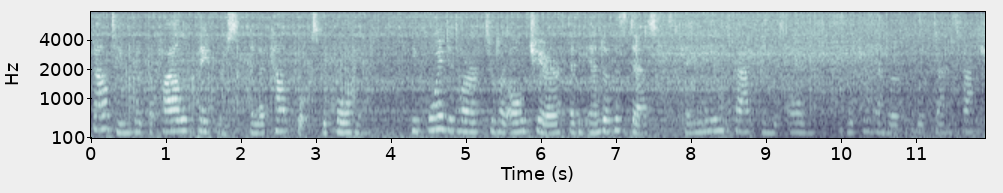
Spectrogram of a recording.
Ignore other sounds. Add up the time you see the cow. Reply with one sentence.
The cow can't be heard in this clip.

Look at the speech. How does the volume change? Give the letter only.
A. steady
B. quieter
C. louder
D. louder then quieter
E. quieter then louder
B.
